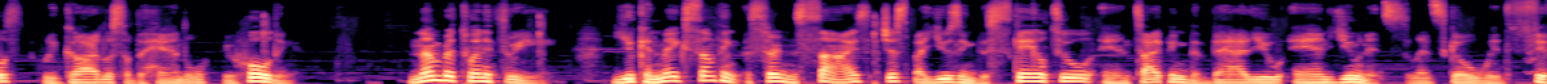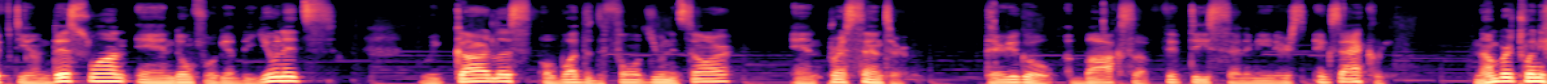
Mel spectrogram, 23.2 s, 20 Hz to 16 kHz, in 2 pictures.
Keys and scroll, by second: 10.4 KP_5, 12.3 KP_0, 14.1 c, 15.5 m, 17.7 Return.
